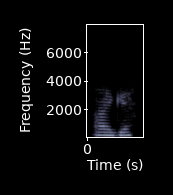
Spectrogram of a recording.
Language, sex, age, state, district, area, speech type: Odia, female, 30-45, Odisha, Bhadrak, rural, conversation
